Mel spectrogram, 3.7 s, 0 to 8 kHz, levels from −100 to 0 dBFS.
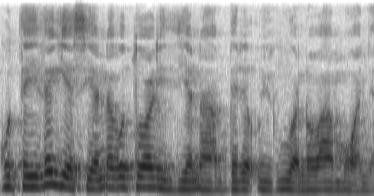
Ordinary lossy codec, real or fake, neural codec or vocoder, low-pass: none; fake; vocoder, 22.05 kHz, 80 mel bands, Vocos; 7.2 kHz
